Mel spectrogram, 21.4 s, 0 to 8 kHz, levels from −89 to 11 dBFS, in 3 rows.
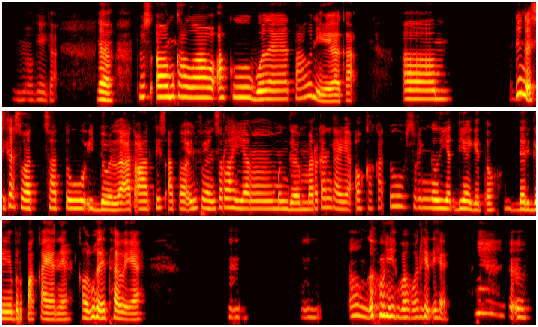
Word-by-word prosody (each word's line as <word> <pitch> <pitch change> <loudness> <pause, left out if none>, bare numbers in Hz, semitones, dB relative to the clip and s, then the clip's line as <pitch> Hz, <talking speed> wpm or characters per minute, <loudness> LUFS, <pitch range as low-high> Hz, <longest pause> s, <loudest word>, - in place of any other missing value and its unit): Mmm, 220 0 -23
oke, 225 +1 -16
Kak. - - -17 0.5
Nah, 220 -3 +7 0.3
terus, 300 +1 -3
mmm, 300 0 +7
kalau 285 -2 +5
aku 290 0 +1
boleh 240 +1 +2
tau 270 +4 -5
nih, 240 - -1
ya, - - +3
Kak. 205 0 -4 0.7
Mmm, 245 0 +1 0.8
ada - - -4 0.2
gak - - -2
sih, 250 - -5
Kak, 300 -3 -1
suat 230 -5 +1
1 230 -1 0
idola 195 -2 +2
atau 205 - -4
artis 215 +4 -3
atau 215 0 -4
influencer 230 +1 -2
lah, 250 0 +2
yang 220 -1 -1
menggambarkan 210 +3 -2
kayak, 205 -2 -3
oh, 230 - -6
Kakak 235 +1 -16
tuh, 290 -1 -7
sering 250 -3 -9
ngeliat 230 -1 +2
dia 220 +1 +2
gitu 185 0 -5
dari 205 -2 -2
gaya 195 -1 +2
berpakaiannya? 175 -4 -2
Kalau 215 -2 +1
boleh 240 -5 +5
tau, 215 -5 +2
ya. 170 0 -2 1.1
Mhm, 235 -1 -12 0.8
mhm. 225 0 -14 0.4
Oh, 275 +2 -2
nggak 250 +3 +2
punya 270 -3 +4
favorit, 230 +1 -1
iya. 215 - -5 0.9
Heeh. 235 -1 -4
230 Hz, 145 wpm, -23 LUFS, 210-250 Hz, 1.1 s, Nah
